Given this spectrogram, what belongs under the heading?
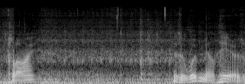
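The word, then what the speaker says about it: Cley: sometimes people call it clay CLE e y it's but uh I'm pretty sure the locals pronounce it cly there's a windmill here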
